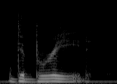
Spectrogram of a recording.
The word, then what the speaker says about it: debride: It is pronounced, by the way, debride. Debride is the woman who walks down the aisle of the church. You don't debride a wound. Maybe if you get divorced, you're being debrided, but it's debridement.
